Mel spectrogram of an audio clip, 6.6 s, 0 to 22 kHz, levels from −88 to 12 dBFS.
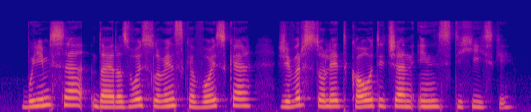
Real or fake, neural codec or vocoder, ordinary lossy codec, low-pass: real; none; none; 9.9 kHz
